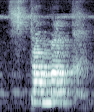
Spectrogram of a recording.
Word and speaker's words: stomach: School, stomach, chemistry, character, characteristics, scheme, schedule. So the ch words which are derived from Greek or German language have the pronunciation k.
